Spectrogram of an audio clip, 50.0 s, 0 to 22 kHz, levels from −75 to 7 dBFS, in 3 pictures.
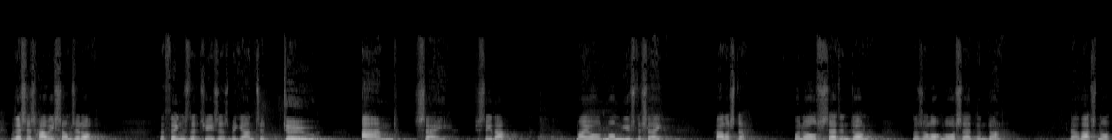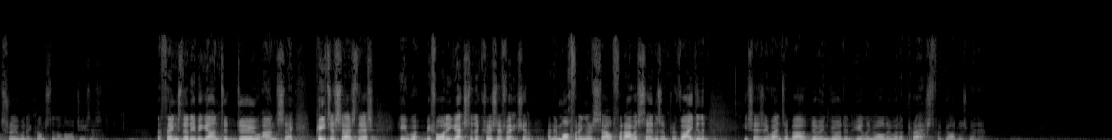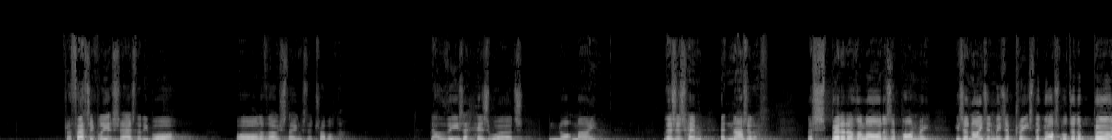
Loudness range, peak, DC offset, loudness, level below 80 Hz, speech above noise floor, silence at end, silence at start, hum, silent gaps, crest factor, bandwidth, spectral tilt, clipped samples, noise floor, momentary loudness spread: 13 LU; -2 dBFS; under 0.1%; -24 LUFS; -64 dBFS; 42 dB; 0 s; 0.15 s; none; none; 24 dB; 16.5 kHz; -5.5 dB/octave; under 0.1%; -66 dBFS; 17 LU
